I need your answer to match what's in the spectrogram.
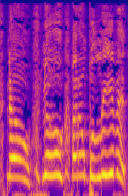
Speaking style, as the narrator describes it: Lindy shrieked, seeing the dummy move

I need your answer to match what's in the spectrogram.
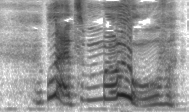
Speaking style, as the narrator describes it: Todd cried

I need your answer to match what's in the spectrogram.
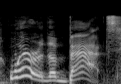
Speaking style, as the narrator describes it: He cried

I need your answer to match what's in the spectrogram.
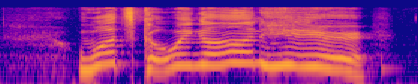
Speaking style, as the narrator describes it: Chris cried aloud

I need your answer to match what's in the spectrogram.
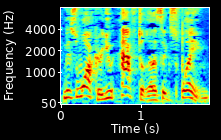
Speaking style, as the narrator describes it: I cried shrilly

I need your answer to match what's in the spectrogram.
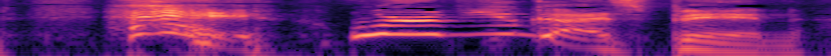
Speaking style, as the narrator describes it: I cried

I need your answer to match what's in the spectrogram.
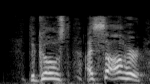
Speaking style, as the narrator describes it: I cried, shaking all over

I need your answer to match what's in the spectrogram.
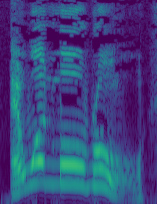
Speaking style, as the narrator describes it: he called out

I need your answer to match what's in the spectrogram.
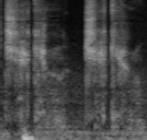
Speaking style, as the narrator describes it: I whispered

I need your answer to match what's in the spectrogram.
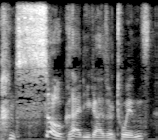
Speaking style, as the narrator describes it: I exclaimed

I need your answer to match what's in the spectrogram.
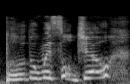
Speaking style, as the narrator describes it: Mindy cried

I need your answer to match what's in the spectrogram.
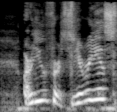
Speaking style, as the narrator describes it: She cried

